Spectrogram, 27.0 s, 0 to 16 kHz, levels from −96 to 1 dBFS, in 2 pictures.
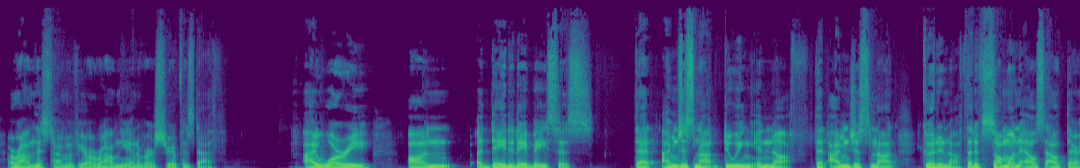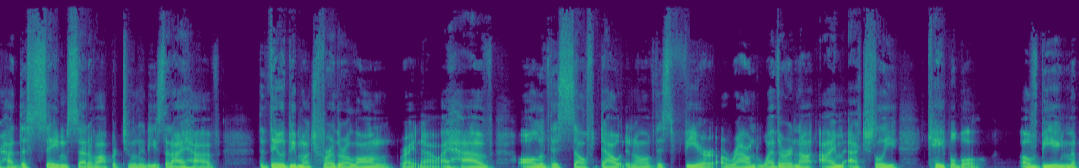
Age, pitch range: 20-39, 75-90 Hz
